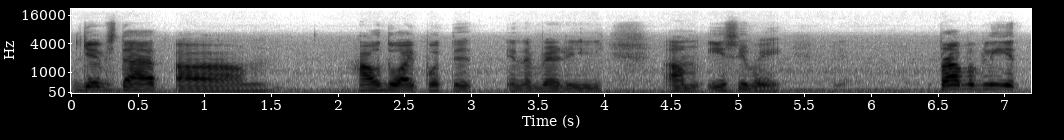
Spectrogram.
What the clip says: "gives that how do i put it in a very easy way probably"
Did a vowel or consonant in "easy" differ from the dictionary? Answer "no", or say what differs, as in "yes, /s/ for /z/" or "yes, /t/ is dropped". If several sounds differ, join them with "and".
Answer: yes, /s/ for /z/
